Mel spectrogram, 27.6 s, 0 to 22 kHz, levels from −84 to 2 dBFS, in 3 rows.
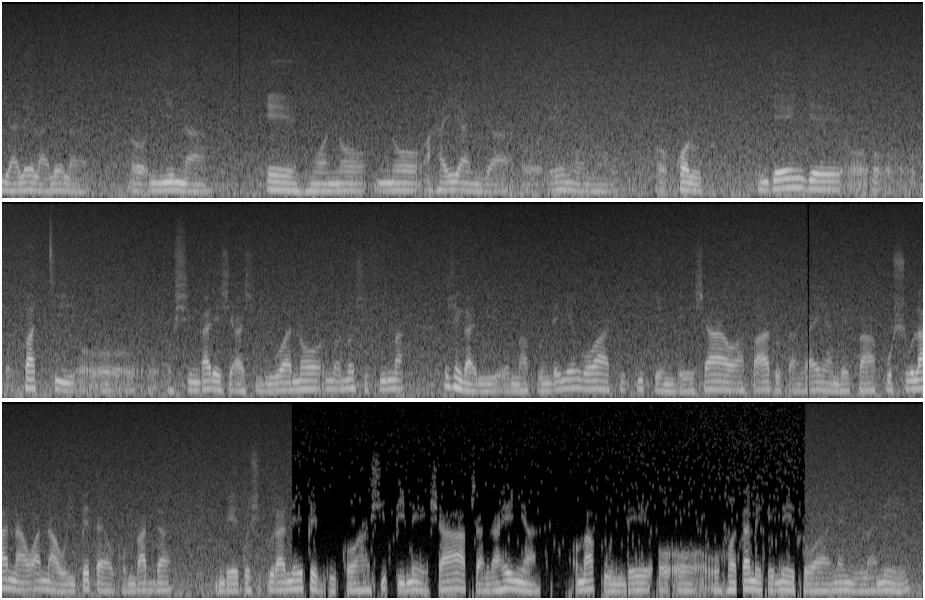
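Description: At 2.38 s and again from 17.27 to 17.29 s there's a block of digital silence: the output briefly drops to zeros, probably a late-filled buffer, so you hear a sharp tick the first time and a short hole the second. Then from 21.32 to 26.46 s the overdone noise removal kicks in, gating out the room noise, which elsewhere sits about 10 dB under the speech, and leaving twinkly specks.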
